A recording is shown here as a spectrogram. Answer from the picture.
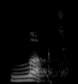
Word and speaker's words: looked: So this one is pronounced looked. Again, no extra syllable for the T sound.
